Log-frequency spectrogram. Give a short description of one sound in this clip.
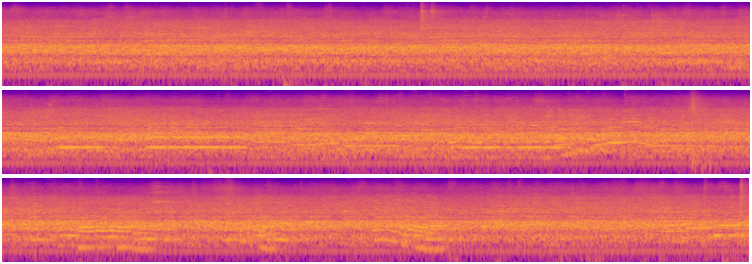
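A large crowd chatters and murmurs in an echoing hall.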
